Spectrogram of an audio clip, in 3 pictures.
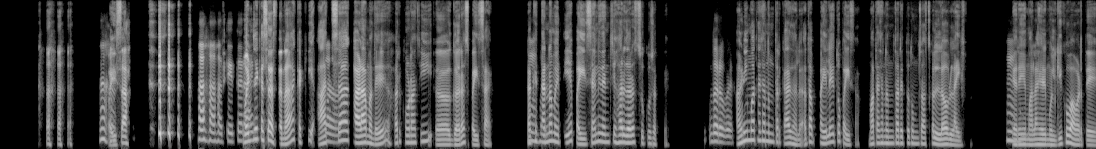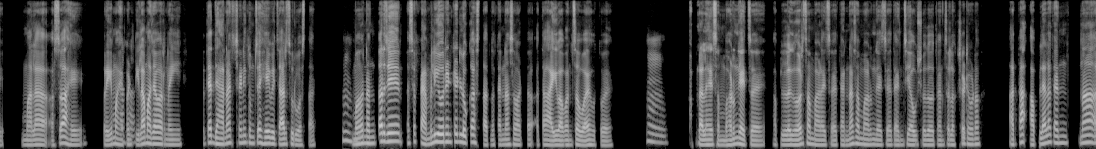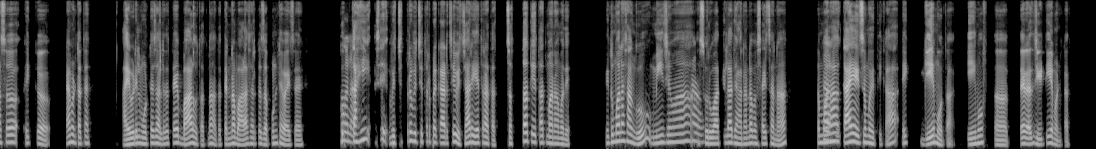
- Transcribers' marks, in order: laugh; giggle; chuckle; in English: "लाईफ"; in English: "ओरिएंटेड"
- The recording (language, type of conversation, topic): Marathi, podcast, ध्यान करताना लक्ष विचलित झाल्यास काय कराल?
